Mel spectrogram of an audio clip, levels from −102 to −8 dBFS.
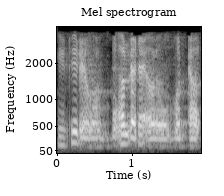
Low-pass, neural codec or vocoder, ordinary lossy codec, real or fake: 3.6 kHz; autoencoder, 22.05 kHz, a latent of 192 numbers a frame, VITS, trained on one speaker; MP3, 32 kbps; fake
